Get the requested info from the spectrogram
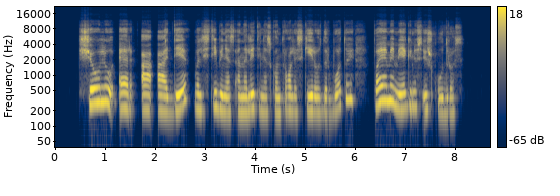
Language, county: Lithuanian, Vilnius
